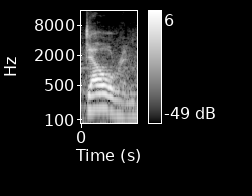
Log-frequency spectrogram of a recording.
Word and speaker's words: Delrin: show you the progress I need to make a correction I just look back at the note this is pronounced Delrin de el Rin it reminds me more of a UHMW than an HDPE because it's very hard so now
